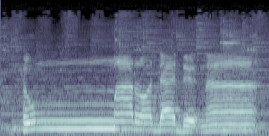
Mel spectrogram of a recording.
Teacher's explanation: Jadi bukan summa, bukan sa, tapi tsumma. Di situ ada mim tasydid, hukumnya adalah gunnah. Jadi harus dengung dulu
